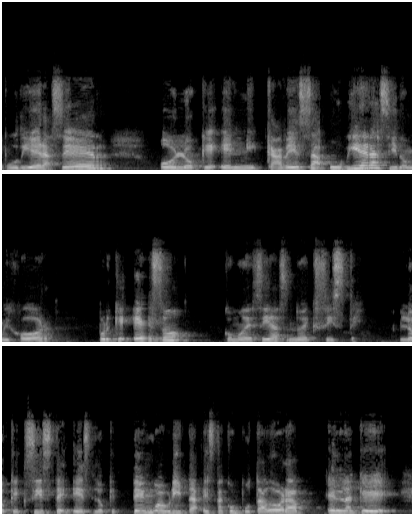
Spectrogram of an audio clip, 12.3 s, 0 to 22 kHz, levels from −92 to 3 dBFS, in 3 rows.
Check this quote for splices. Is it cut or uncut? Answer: uncut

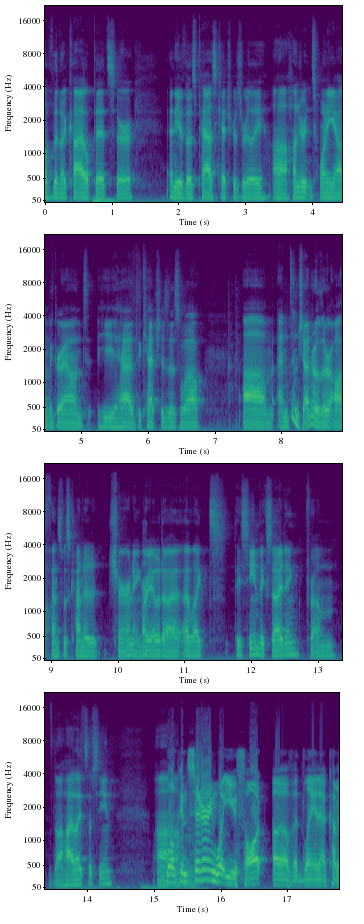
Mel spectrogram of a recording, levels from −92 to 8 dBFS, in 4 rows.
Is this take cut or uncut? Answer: cut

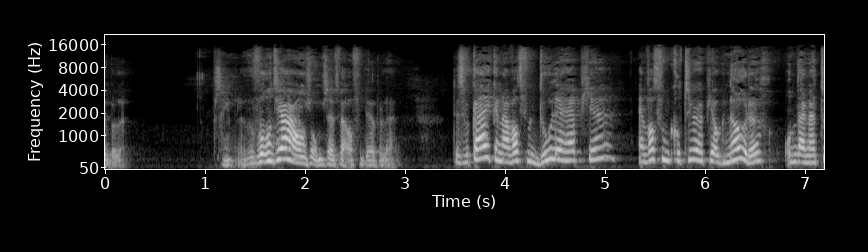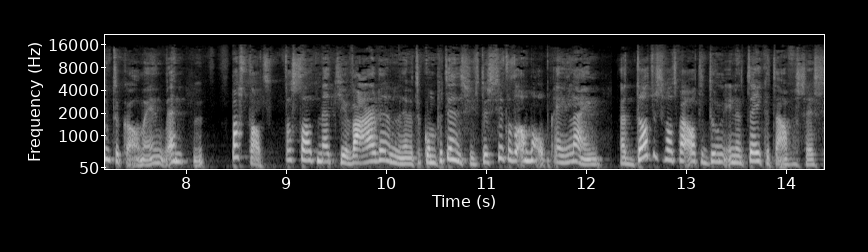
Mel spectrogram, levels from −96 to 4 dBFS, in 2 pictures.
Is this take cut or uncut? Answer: cut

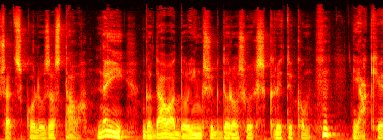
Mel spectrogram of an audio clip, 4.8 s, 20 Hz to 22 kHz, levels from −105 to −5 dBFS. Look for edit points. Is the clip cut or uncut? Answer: uncut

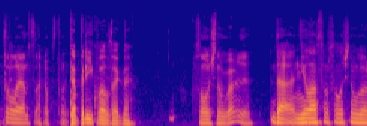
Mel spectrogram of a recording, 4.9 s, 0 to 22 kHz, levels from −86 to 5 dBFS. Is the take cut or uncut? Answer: uncut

